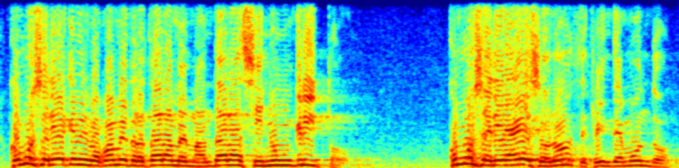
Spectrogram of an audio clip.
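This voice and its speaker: Venezuelan priest preaching, high voice, tells stories and does everyone's lines, echoey hall. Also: male voice, fast. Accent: Venezuelan Spanish. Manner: lively, storytelling, mimics people he quotes. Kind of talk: sermon with personal stories.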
